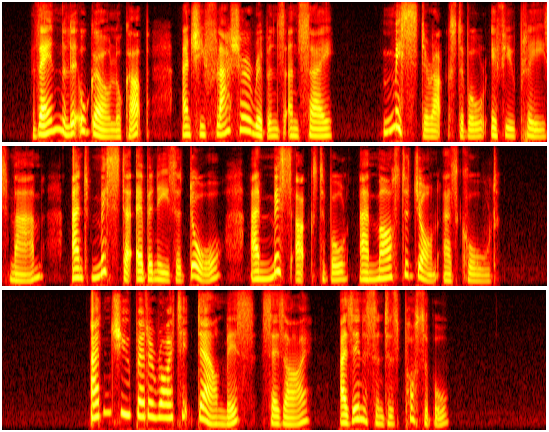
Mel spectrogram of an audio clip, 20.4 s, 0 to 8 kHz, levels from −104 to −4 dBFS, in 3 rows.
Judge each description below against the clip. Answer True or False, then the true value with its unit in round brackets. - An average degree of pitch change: False (7.6 semitones)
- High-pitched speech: False (165 Hz)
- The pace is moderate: False (130 wpm)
